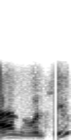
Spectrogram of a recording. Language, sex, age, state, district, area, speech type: Bengali, male, 30-45, West Bengal, Uttar Dinajpur, urban, conversation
